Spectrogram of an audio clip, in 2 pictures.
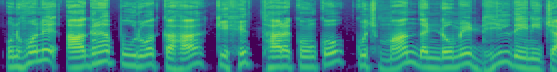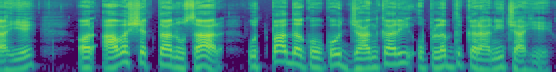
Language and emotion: Hindi, neutral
